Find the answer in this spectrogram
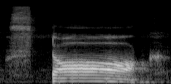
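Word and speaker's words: stalk: ये एल है ना इस एल का उच्चारण नहीं होना है इसमें क्या हो जाएगा देखिए ये वॉक बोलेंगे इसको वॉक इसको क्या बोलेंगे आप चौक बोलेंगे चौक इसको क्या बोलेंगे स्टॉक स्टॉक बोलेंगे स्टॉक और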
